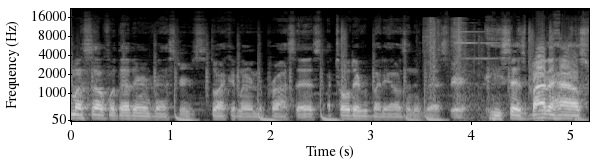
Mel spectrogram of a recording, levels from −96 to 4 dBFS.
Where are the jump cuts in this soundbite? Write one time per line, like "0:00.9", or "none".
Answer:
0:01.2
0:03.9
